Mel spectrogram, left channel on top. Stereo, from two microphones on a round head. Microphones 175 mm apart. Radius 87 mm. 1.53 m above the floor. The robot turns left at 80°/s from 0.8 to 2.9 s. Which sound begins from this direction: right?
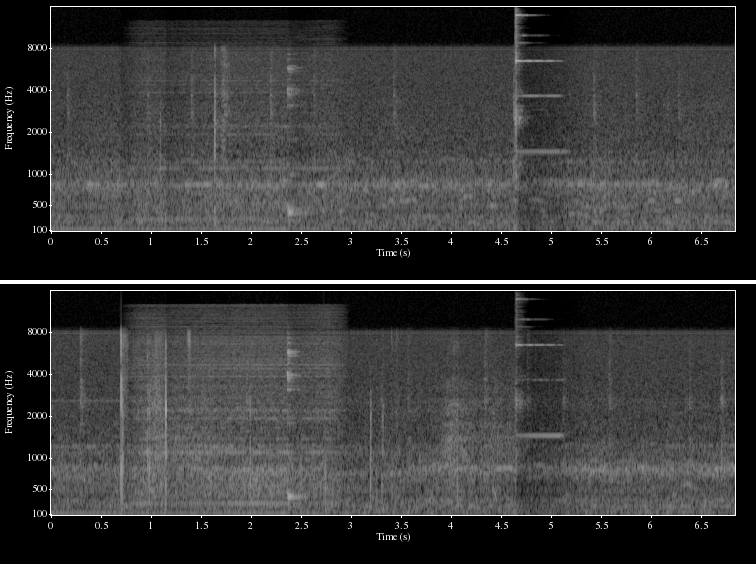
A cowbell, at 2.4 s.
